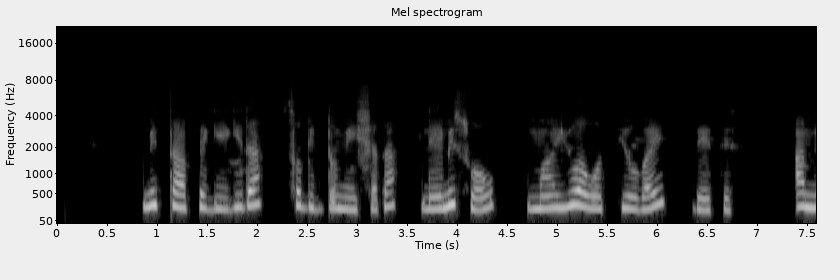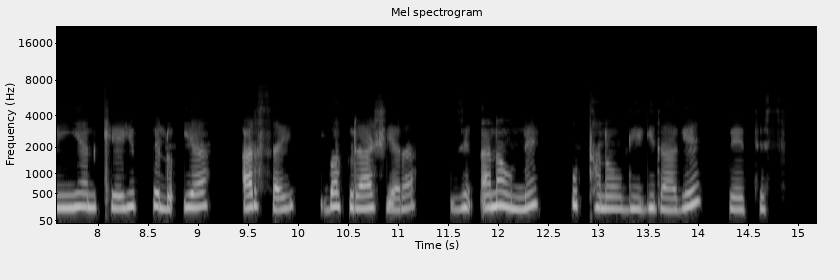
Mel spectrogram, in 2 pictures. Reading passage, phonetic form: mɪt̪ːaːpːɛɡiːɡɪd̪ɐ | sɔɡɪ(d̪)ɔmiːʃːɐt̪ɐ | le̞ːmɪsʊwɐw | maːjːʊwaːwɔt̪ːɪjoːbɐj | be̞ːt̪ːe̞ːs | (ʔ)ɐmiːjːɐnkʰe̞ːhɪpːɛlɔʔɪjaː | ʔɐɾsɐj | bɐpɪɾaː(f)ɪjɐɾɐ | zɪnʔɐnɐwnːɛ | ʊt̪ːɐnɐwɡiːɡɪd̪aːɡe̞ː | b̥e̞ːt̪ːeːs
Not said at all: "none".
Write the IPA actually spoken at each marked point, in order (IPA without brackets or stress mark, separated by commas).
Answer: d̪ː, ʔ, ʃ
